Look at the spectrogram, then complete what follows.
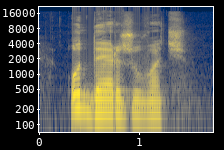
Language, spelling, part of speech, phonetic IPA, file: Ukrainian, одержувач, noun, [ɔˈdɛrʒʊʋɐt͡ʃ], Uk-одержувач.ogg
- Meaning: 1. recipient 2. addressee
